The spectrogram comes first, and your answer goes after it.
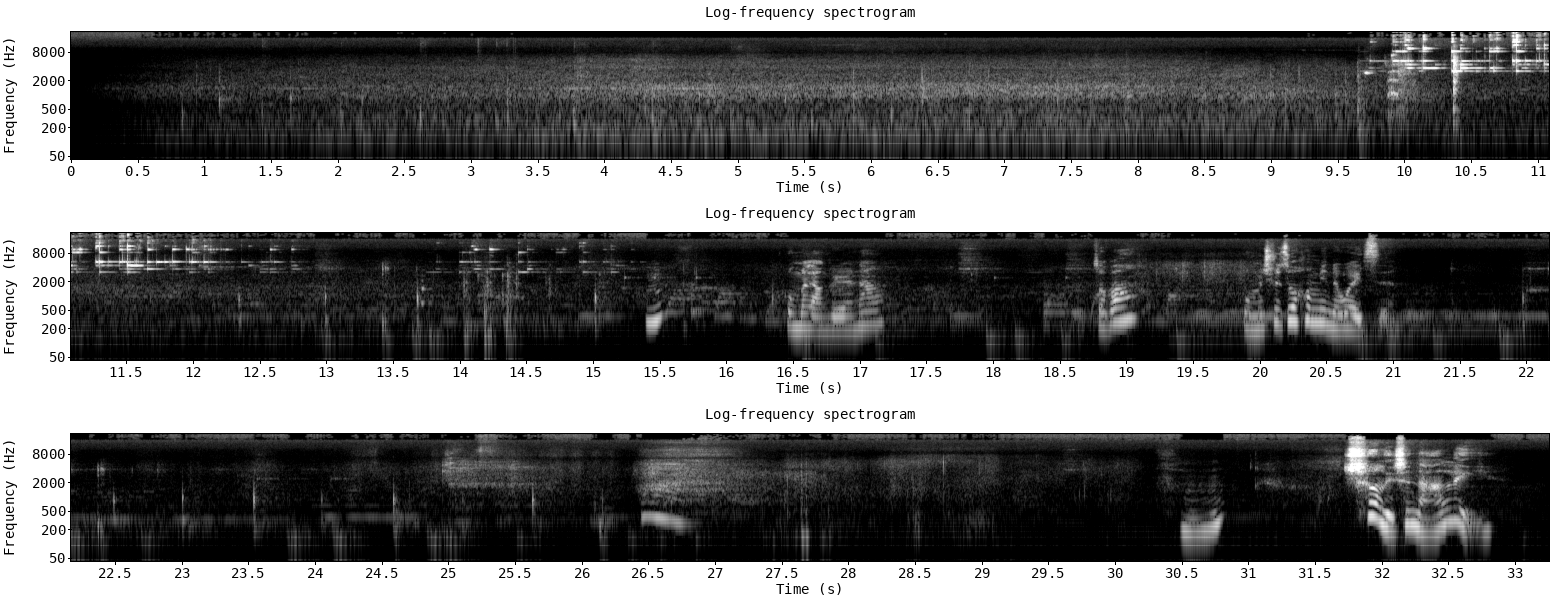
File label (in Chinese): ASMR 女上司, 淫语; KU100; 拜託酷酷的女上司做色色的事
